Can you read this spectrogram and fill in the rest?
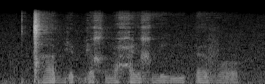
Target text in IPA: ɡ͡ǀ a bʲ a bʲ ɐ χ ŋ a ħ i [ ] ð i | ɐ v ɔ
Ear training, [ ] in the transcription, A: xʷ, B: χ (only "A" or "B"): B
